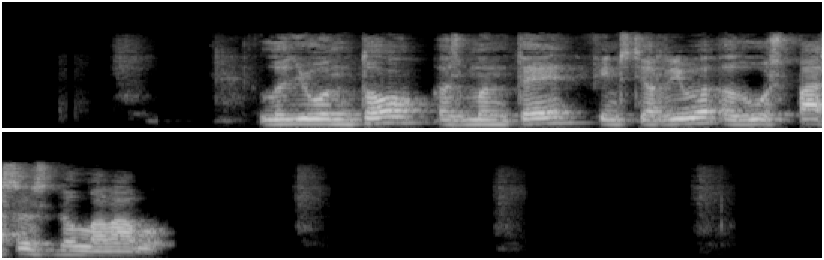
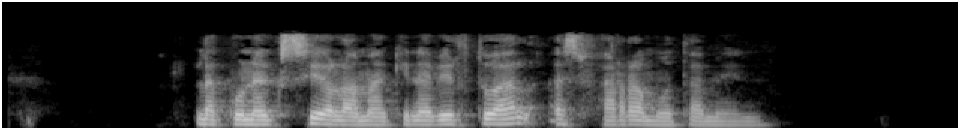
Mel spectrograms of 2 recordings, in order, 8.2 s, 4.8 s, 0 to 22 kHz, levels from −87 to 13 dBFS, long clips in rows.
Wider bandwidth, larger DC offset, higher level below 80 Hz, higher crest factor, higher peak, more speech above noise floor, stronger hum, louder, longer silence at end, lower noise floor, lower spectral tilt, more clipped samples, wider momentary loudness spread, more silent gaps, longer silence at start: about the same, 8.2 kHz vs 8 kHz; neither; second, -64 dBFS vs -56 dBFS; about the same, 18 dB vs 16 dB; about the same, -2 dBFS vs -2 dBFS; first, over 74 dB vs 67 dB; neither; about the same, -16 LUFS vs -16 LUFS; first, 3.3 s vs 0.95 s; first, under -90 dBFS vs -83 dBFS; about the same, -4.5 dB/octave vs -4 dB/octave; neither; second, 7 LU vs 14 LU; neither; first, 1.3 s vs 1 s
